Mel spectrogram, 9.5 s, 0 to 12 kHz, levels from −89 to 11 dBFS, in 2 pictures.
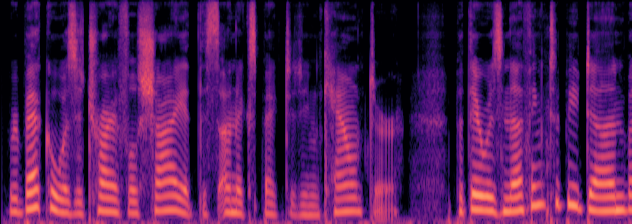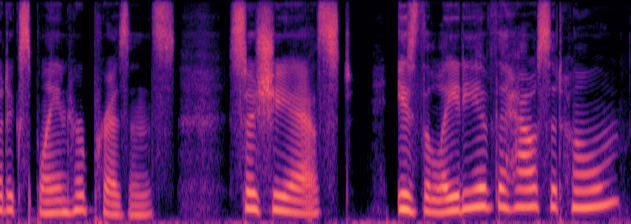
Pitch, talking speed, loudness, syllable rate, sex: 210 Hz, 195 wpm, -18 LUFS, 5.7 syllables/s, female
